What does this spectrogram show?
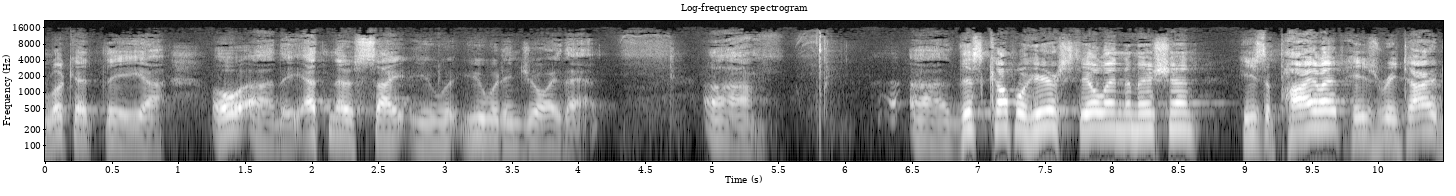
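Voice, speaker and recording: A man's voice: high-pitched, vocal fry. An older man giving a folksy, conversational church talk about missionaries, with frequent fillers. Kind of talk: informal church talk introducing missionaries on slides.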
